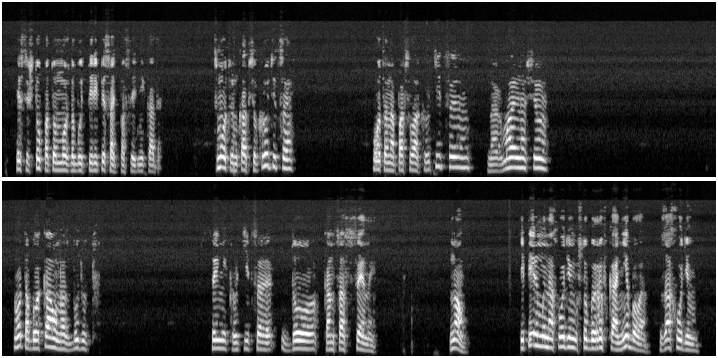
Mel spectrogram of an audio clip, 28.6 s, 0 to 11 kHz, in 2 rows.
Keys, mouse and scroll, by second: 2.8 middle click, 4.7 space, 8.1 shift+middle click, 8.7 middle click, 22.3 space, 27.9-28.5 drag.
